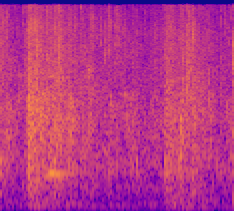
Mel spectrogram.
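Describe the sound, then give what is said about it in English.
A church audience applauds, a steady wash of clapping that holds loud and even for a couple of seconds, swelling slightly at the start and again near the end. “Give Kate a hand right here”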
